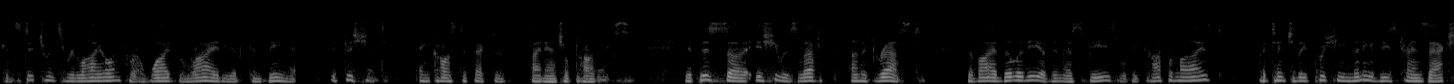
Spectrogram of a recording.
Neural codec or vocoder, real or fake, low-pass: vocoder, 22.05 kHz, 80 mel bands, HiFi-GAN; fake; 7.2 kHz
